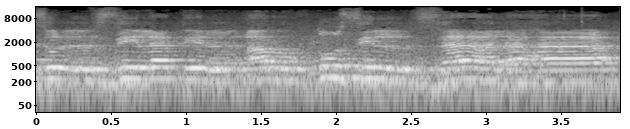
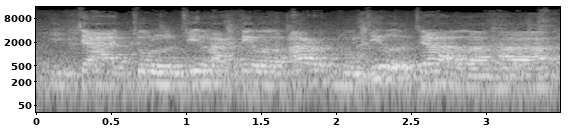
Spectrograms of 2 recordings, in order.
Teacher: Zal dengan zai hilang dalam bahasa logat orang Sunda, berubah menjadi jai ya, ja ya, za dengan ja.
